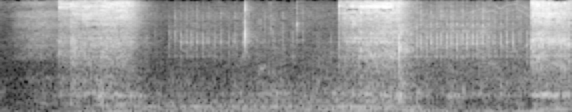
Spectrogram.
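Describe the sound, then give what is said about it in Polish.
Tap water runs with a steady hiss, surging louder in a few short rushes, with faint mechanical clicks as the faucet is handled and shut off. No one speaks. “I się zakręcam wodę. Umywam rękę i jedziemy.”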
